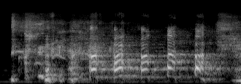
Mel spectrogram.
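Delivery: high, hearty burst of laughter; big laugh. Real, not acted. Guest recalling his manager's advice, hearty laugh.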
